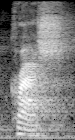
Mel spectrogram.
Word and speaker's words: crash: Now, the letter A, if you would notice, the letter A after the letter R is pronounced as eh.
